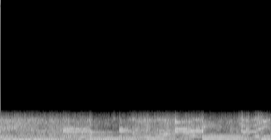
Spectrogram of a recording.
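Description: Acoustic guitar strummed live on stage with a bass underneath, chords changing about every second and a half; the recording sounds thin, with no top end.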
